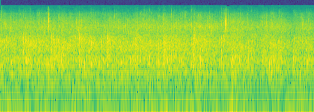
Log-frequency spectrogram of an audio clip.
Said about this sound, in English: yeah, come on, give the Lord a big round of applause.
